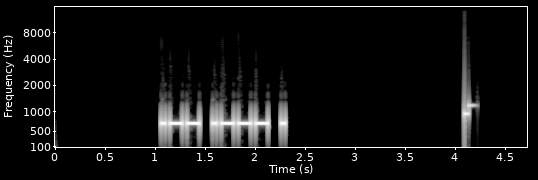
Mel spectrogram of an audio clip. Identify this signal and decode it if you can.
Morse code, heard as a keyed tone, about 28 wpm, 700 Hz. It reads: WJE
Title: USA Call Sign Postfixes - 3 Letters 28wpm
